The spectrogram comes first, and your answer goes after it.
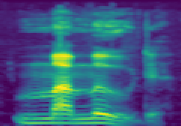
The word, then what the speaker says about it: Mahmoud: Is it Moha or No, I'm mispronouncing it. It's Mahmoud.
